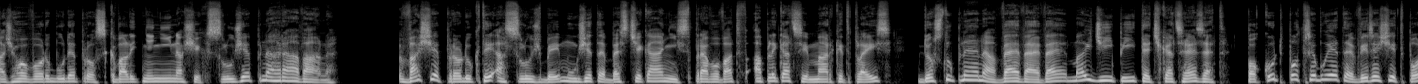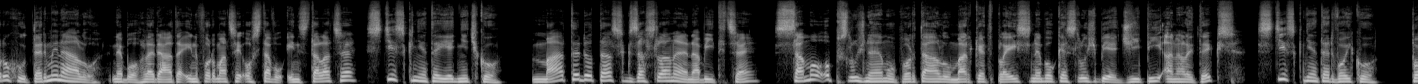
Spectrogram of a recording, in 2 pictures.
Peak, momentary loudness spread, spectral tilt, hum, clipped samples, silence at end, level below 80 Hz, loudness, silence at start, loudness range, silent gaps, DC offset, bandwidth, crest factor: -2 dBFS; 4 LU; -4.5 dB/octave; none; under 0.1%; 0 s; -58 dBFS; -20 LUFS; 0 s; 1 LU; 3.46-3.75 s, 19.28-19.38 s, 28.08-28.16 s; under 0.1%; over 20 kHz; 18 dB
